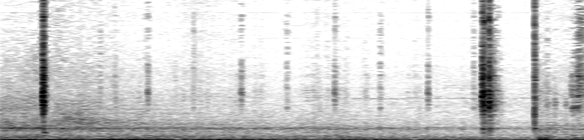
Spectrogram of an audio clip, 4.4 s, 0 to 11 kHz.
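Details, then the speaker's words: 1990s Toyota MR2 T-top on test drive after extensive service: light, evenly spaced turn-signal relay clicks over steady road and engine rumble; normal old-style audible indicator relay working as it should. "finde dieses Geräusch einfach gut. Es ist so, wenn du so einen modernen Blinker, der macht nur so gar kein Geräusch beim Anfassen und dann hört man ja kein Relais und so und hier so richtig so."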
